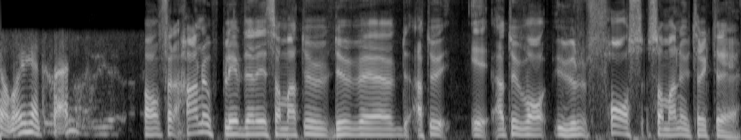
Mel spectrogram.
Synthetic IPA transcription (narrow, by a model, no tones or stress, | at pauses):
jɑɡvaɾjəɦeːlt̪ɧɛ̰l | ɑːfœɾhanɵpːlevd̪əd̪ɛsɔmat̪̚d̪ɵd̪ɵd̪a̰t̪̚d̪ɵ | at̪̚d̪ɵvaɾʉ̟ːɾfɑːsːɔmhanʉ̟ːt̪ʰɾʏk̚t̪ʰəd̪ɛ̰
